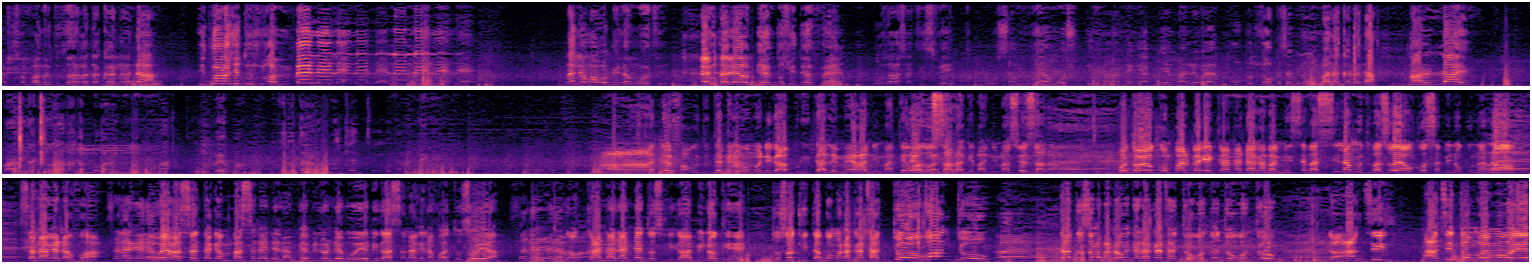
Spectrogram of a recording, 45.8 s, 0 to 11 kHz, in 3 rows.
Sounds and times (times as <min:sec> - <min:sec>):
Speech: 0:20.2 - 0:45.8.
